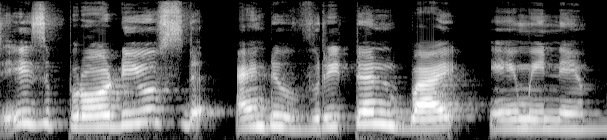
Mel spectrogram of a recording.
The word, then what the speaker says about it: एमिनेम: Which is produced and written by एमिनेम। देखिए यहाँ पर जो एमिनेम है उसका जो प्रोनाउंस ऐसा होता है एमिनेम, ठीक है, तो आप उसका ध्यान रखिएगा।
